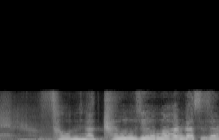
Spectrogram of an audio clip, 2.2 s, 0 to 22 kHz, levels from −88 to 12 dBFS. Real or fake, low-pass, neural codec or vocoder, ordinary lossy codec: fake; none; codec, 16 kHz, 0.5 kbps, FreqCodec, larger model; none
